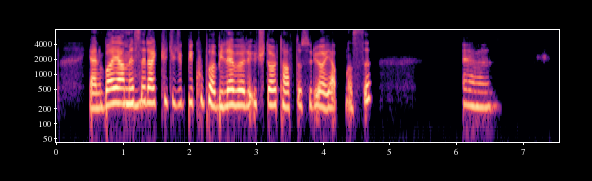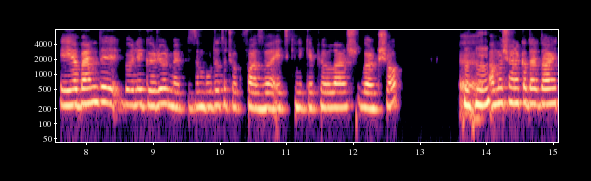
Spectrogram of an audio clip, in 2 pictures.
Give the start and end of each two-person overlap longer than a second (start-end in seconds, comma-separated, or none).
none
